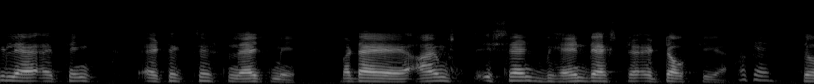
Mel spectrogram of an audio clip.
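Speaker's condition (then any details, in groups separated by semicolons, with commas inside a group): Ataxia; about a decade since onset, walking affected; speech disturbed, slurring mistaken for drunkenness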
